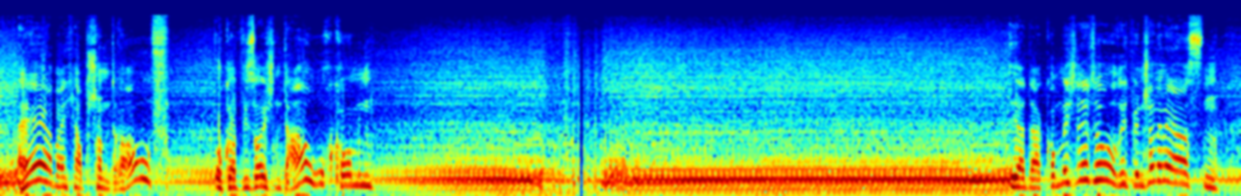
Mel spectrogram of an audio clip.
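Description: A motorcycle engine revs up and down, then holds a steady drone.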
